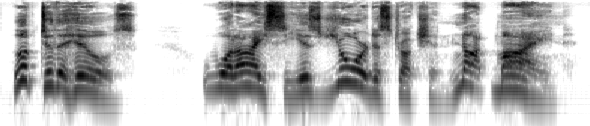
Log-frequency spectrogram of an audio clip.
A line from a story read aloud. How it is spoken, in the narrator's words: he bellowed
